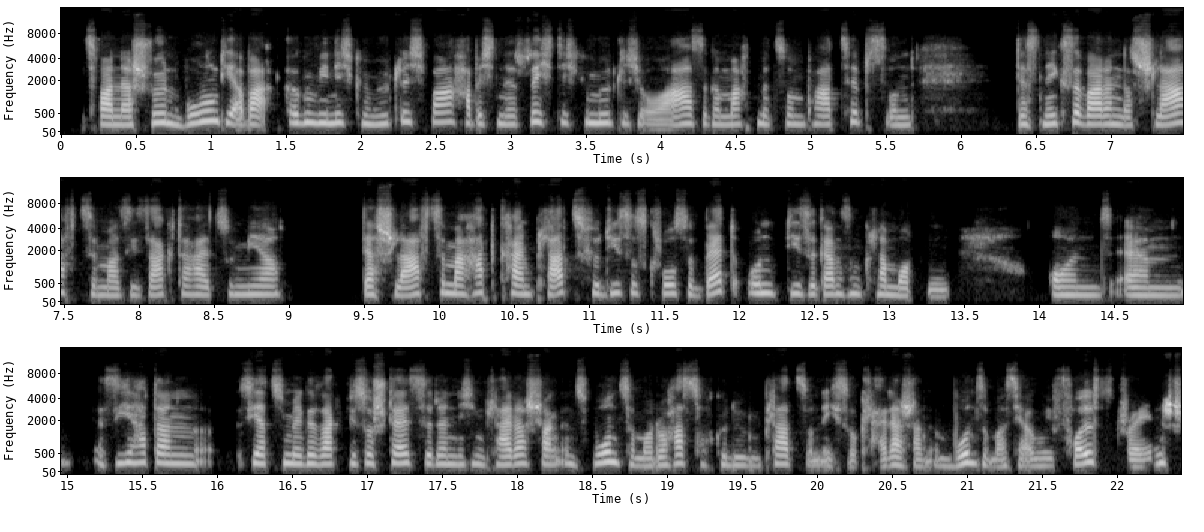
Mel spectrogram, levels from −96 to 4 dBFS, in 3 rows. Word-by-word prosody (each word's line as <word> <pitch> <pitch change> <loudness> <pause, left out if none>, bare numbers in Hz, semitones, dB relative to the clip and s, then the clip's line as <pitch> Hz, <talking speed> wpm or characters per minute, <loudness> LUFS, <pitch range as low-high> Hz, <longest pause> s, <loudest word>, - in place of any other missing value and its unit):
zwar 205 - +5
in 200 - -2
'ner 195 - +3
schönen 240 -2 +3
Wohnung, 270 +6 +2
die 250 - +1
aber 210 - +5 0.2
irgendwie 240 0 0
nicht 240 +1 -1
gemütlich 225 +5 -4
war, 260 +1 +3
habe 230 -1 -2
ich 210 - +1
'ne 210 -1 -5
richtig 245 -3 -2
gemütliche 235 - -3
Oase 105 - +2
gemacht 205 0 -4
mit 215 -2 -7
so 220 - -5
'n 210 - -8
paar 210 -1 -1
Tipps 260 0 -6
und 195 0 -8 0.7
das 210 -2 -3
nächste 220 +3 0
war 210 0 +7
dann 210 -1 -1
das 190 0 +1
Schlafzimmer. 205 -3 +3
Sie 190 - -10
sagte 200 +2 -2
halt 200 -2 -1
zu 210 - -6
mir: 205 0 -2 0.5
„Das 205 0 +4
Schlafzimmer 215 +4 +4
hat 245 - -2
keinen 215 -3 +2
Platz 235 - +3
für 225 - -4
dieses 235 +1 -4
große 225 -2 -4
Bett 250 +10 +2
und 235 -2 -2
diese 220 -1 -3
ganzen 215 +1 -1
Klamotten“. 180 -7 -4 0.6
Und, 195 -1 -3
ähm, 185 +3 -3
sie 230 +3 -3
hat 250 0 -3
dann 225 -2 +1 0.3
sie 240 - +2
hat 220 - -2
zu 240 - -1
mir 220 - 0
gesagt: 220 -1 +2
„Wieso 225 +1 -1
stellst 235 +1 +3
du - - 0
denn 215 -1 -3
nicht 205 +1 -6
'n 215 - -6
Kleiderschrank 210 +4 +3
ins 215 -5 -5
Wohnzimmer? 225 -8 0
Du 195 +1 -2
hast 230 -3 +1
doch 195 - -17
genügend 190 -3 -9
Platz.“ 215 -1 0
Und - - -9
ich - - -3
so: - - -5
„Kleiderschrank 175 -5 +1
im 165 0 -12
Wohnzimmer 215 -8 0
ist 170 - -1
ja - - -2
irgendwie 175 +1 -7
voll 215 +4 +4
strange.“ 170 +1 +5
215 Hz, 220 wpm, -23 LUFS, 195-235 Hz, 0.7 s, war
